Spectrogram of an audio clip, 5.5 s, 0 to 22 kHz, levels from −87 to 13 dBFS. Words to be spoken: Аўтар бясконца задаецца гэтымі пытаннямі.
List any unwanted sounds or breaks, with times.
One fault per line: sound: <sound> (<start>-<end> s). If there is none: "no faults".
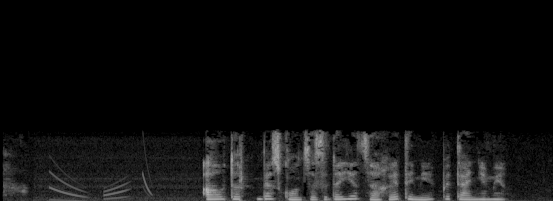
sound: chirp (0.5-1.5 s)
